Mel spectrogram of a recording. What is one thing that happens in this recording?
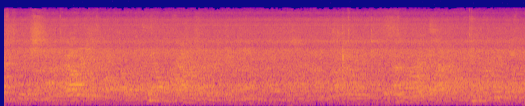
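A guitar's strings are plucked softly during tuning.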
